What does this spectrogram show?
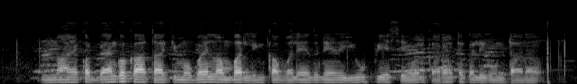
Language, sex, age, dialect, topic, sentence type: Telugu, male, 18-24, Central/Coastal, banking, question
